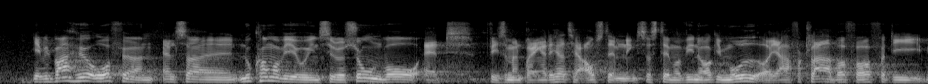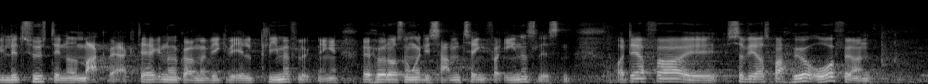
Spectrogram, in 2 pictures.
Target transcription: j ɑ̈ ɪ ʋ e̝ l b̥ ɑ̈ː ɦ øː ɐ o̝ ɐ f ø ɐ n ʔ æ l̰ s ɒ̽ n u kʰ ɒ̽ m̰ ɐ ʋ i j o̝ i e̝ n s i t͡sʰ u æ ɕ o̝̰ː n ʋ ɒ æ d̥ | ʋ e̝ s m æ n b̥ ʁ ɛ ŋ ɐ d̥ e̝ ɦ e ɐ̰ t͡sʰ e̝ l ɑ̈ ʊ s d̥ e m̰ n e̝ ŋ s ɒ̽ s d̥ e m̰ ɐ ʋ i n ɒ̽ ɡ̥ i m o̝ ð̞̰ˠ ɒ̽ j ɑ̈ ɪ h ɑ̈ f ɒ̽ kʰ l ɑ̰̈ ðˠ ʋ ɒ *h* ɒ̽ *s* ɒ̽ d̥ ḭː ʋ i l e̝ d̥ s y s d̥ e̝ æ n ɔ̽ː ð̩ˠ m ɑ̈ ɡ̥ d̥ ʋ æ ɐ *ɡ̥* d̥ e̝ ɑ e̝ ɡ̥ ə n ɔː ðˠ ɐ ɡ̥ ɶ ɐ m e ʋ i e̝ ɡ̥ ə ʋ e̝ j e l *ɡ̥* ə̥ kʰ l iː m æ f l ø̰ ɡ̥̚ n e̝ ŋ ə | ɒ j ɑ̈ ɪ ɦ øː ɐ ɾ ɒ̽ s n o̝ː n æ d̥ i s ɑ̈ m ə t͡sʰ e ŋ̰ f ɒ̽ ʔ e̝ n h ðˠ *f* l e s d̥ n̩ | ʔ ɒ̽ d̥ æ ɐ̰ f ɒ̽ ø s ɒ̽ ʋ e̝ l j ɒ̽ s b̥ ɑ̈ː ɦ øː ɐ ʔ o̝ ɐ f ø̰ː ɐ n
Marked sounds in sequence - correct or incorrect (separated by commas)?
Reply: incorrect, incorrect, correct, incorrect, incorrect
